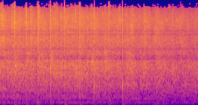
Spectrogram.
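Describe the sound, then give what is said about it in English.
A crowd claps steadily in a round of applause for Mother Mary on Mother's Day, a dense wash of many hands with sharper individual claps popping through, sustained at an even level for the whole stretch with no voices. “Let's have a round of applause for our mother.”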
